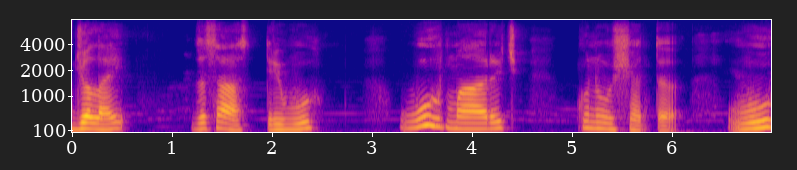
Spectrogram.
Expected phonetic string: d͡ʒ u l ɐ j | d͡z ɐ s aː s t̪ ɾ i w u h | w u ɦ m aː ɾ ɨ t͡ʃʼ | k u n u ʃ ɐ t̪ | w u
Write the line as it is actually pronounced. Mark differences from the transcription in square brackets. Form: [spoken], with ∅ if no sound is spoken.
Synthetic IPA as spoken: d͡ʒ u l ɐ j | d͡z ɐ s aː s t̪ ɾ i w u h | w u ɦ m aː ɾ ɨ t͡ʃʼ | k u n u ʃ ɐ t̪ | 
